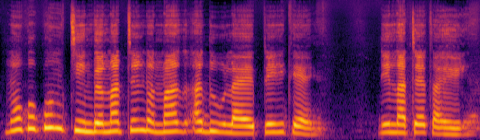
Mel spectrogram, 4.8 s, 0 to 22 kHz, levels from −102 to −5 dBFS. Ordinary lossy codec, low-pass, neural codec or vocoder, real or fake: none; none; codec, 44.1 kHz, 1.7 kbps, Pupu-Codec; fake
